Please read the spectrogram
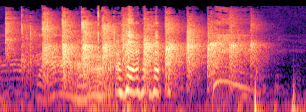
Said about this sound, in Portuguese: Aê. Que efeito sonoro que nada, gente. Aqui foi palmas ao vivo mesmo. Olha que delícia.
